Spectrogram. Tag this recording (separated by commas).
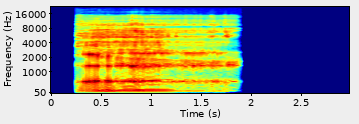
Burping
